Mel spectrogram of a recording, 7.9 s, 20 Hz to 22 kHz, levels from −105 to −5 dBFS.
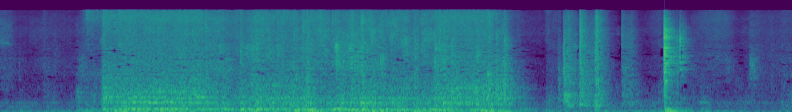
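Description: A recording of everyday sounds whose treble sounds gritty and metallic throughout, with plainly audible codec damage and nothing above 14.9 kHz. This is likely HE-AAC compression, which rebuilds the top band by copying lower bands upward; the harshness fits a bitrate near 20 kbps.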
